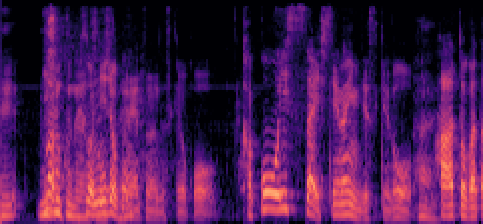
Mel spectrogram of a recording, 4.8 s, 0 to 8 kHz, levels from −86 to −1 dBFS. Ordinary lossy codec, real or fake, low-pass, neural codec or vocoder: none; real; 7.2 kHz; none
